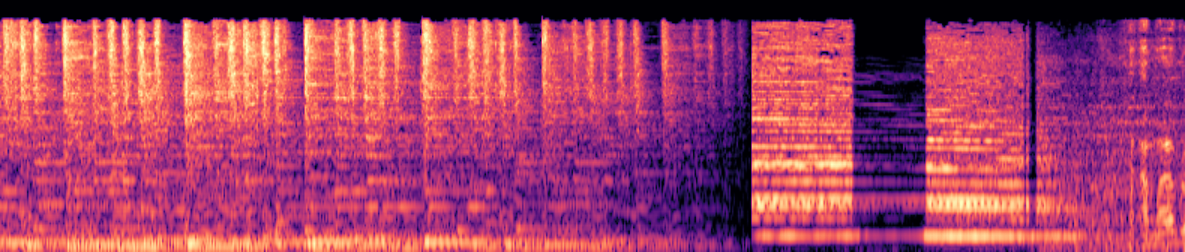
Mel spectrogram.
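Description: At a small railway level crossing a train rolls past loudly with rhythmic wheel clatter, then its horn blares in long sustained blasts near the end.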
